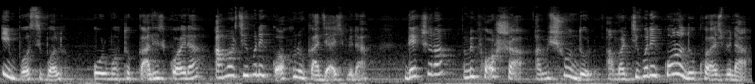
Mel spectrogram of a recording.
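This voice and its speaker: Vain, spiteful cartoon schoolgirl, played by a woman: high, animated, haughty scolding, faint noise behind. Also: fairly quick. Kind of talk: cartoon story dialogue.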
